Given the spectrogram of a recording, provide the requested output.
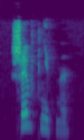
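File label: "шевкнитны", Komi, female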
